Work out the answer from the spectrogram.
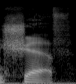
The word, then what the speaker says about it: Scheff: as a chef but it's spelled anyway you know Chef the way he spells it s c h e FF yeah uh well I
